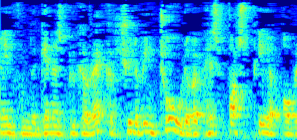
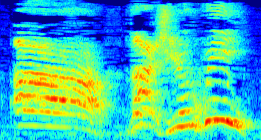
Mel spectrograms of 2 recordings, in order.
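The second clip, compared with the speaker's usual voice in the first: high, loud drawn-out squeal; 12 dB louder, much slower than usual. Acted. Alison squealing at George's jar, high and loud. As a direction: shriek it in disgust. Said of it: "squealed Alison".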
